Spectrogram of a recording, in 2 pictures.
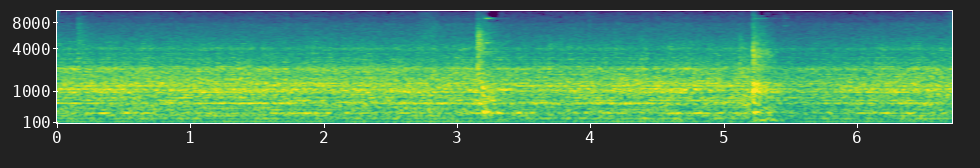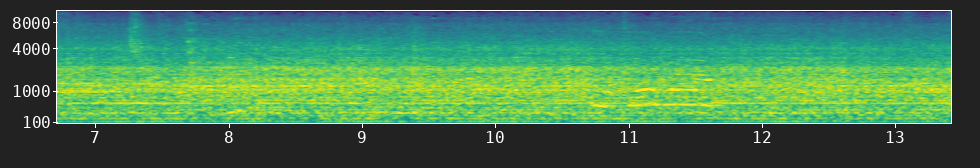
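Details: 14 x 30" Axelson heavy-duty gear head lathe running through speeds with AW68 hydraulic oil in the headstock: loud steady gear whine, deep even hum and sharp clicks as gears shift; noisy but normal.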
